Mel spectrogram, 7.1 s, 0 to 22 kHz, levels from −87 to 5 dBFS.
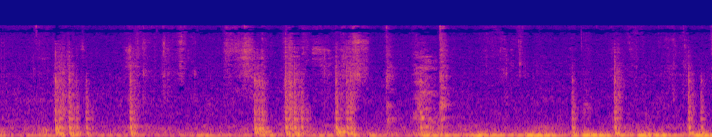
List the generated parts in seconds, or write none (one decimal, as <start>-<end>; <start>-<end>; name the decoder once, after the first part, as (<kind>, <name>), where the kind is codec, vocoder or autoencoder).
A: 0.0-0.6 (vocoder, BigVGAN v2); 2.8-7.1

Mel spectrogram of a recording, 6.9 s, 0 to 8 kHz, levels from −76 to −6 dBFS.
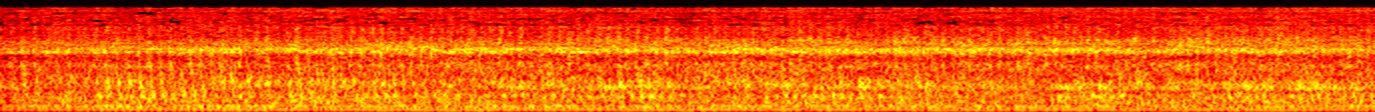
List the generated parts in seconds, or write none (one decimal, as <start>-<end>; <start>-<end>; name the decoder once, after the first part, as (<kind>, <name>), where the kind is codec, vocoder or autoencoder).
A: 0.0-0.4 (vocoder, Vocos); 1.2-6.9

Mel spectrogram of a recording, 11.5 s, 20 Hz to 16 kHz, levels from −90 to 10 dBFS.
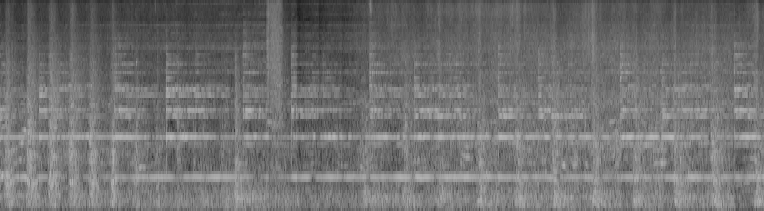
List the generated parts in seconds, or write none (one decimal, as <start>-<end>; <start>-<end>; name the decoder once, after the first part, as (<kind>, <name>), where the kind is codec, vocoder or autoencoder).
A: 0.0-4.6 (vocoder, BigVGAN v2); 5.3-11.5

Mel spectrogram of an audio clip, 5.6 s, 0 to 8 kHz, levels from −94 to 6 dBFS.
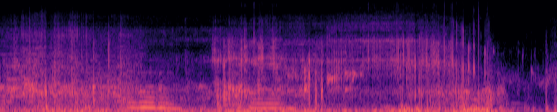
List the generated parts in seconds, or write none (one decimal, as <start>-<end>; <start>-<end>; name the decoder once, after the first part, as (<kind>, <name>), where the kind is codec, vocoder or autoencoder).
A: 0.0-3.3 (codec, SNAC)

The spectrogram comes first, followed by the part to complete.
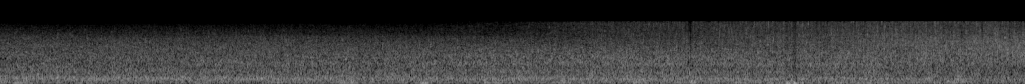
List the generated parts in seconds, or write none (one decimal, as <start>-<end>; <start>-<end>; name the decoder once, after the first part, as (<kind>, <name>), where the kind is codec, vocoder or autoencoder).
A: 0.0-1.0 (vocoder, Vocos); 3.1-3.8; 4.3-5.9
